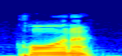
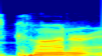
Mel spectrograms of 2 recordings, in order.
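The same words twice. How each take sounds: First: "Corner" said as a Boston "Connor"; Boston accent. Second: Said in the usual way. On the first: Shown as a demonstration. Announcer shows how Boston says Connor, mock Boston accent. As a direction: say "Corner" the Boston way, R dropped at the end. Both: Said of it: "That's how they say it in Boston".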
